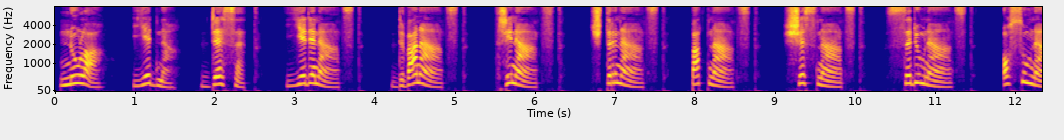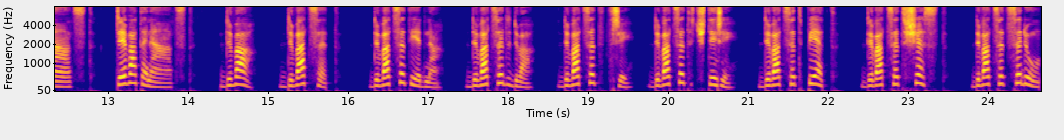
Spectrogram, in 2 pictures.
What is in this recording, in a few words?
Dealer Voice, sk, Roulette; real Dealer European Roulette Classic; cs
